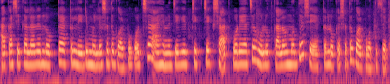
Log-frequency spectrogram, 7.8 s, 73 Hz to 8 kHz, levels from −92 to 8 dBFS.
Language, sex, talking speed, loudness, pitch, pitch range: Bengali, female, 205 wpm, -13 LUFS, 220 Hz, 210-230 Hz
